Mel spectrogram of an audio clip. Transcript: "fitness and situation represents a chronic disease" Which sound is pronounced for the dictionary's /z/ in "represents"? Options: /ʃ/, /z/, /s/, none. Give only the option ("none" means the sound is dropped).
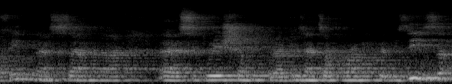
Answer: /z/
